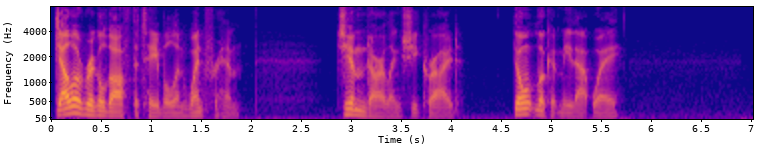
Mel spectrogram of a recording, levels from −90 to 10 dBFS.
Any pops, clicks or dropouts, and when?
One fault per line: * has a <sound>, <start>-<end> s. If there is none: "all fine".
all fine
